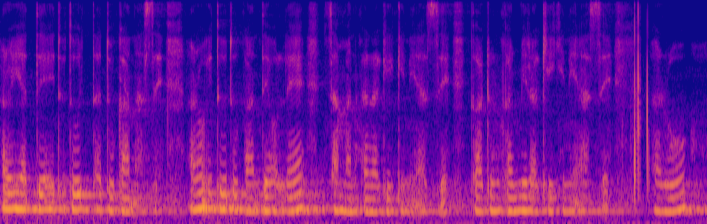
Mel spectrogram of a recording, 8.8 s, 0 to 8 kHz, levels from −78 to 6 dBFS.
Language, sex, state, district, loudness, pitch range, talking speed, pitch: Nagamese, female, Nagaland, Dimapur, -23 LUFS, 180-205 Hz, 155 wpm, 190 Hz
